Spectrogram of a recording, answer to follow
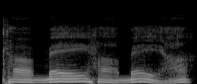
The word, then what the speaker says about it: Kamehameha: When Kamehameha, pronounced Kamehameha, the Great, who was a sort of a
